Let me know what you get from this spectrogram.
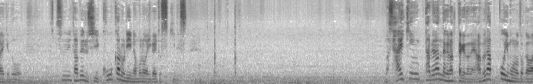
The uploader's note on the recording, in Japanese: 仕事の移動でのドライブ中に収録したドライブ雑談です。使用マイク：TASCAM X6。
